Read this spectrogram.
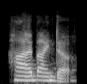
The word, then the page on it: highbinder: Indian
